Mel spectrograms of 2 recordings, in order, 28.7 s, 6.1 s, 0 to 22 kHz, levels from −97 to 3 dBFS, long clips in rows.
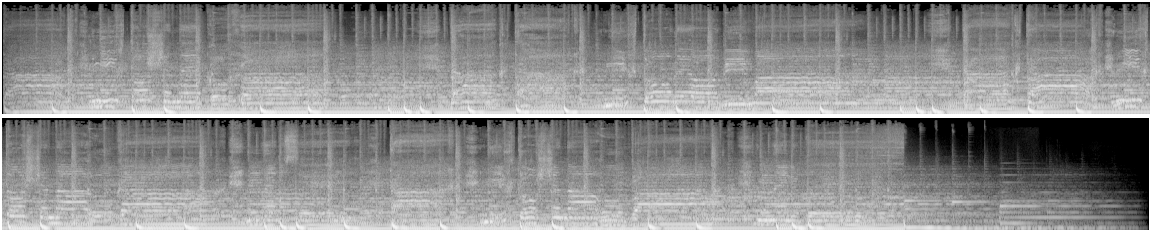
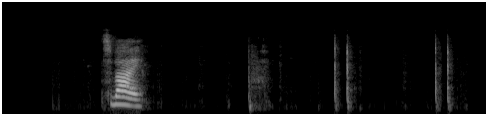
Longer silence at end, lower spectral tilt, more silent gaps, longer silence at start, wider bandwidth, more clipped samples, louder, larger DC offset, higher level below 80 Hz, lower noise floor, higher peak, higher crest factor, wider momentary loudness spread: second, 0 s vs 1.7 s; first, -5.5 dB/octave vs 0 dB/octave; second, none vs 2.74-2.78 s, 2.89-3.02 s, 3.71-3.83 s, 4.06-4.10 s; second, 0 s vs 1.3 s; first, over 20 kHz vs 7.4 kHz; neither; first, -11 LUFS vs -32 LUFS; first, 3% vs under 0.1%; first, -12 dBFS vs under -90 dBFS; second, -43 dBFS vs -72 dBFS; first, 0 dBFS vs -16 dBFS; second, 10 dB vs 26 dB; second, 5 LU vs 27 LU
